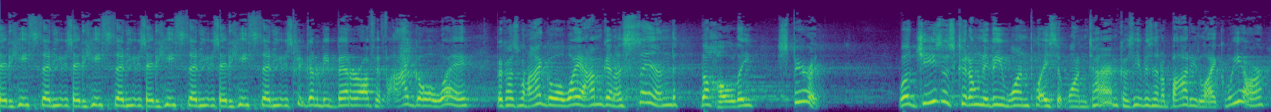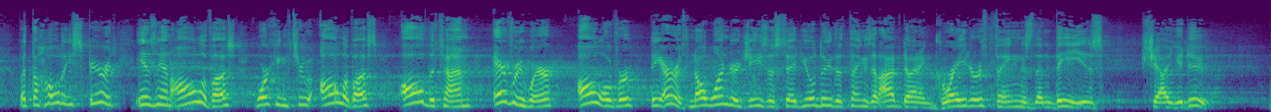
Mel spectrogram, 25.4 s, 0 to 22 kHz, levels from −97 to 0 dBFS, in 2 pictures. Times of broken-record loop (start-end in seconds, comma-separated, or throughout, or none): 0.00-2.93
